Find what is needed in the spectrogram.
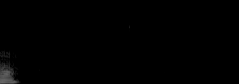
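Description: Near silence with a few faint, short clicks of a pen writing a word on notebook paper.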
